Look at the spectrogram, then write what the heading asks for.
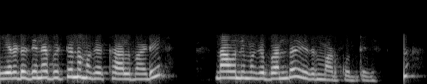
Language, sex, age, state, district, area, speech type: Kannada, female, 30-45, Karnataka, Gadag, rural, conversation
